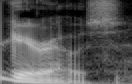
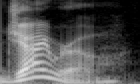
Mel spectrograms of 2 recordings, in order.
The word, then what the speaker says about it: gyro: guys are after all the heroes of your garos or if you're into the alternative pronunciation you could also be the Curtis blow of what many people call a gyro which could actually be the right way to say it since there's no such thing as a geoscope but either way like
